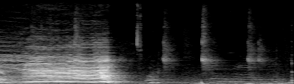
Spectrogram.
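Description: A dairy cow being hand-milked gives one long, loud, close moo that falls off at the end, followed by quiet shuffling and a brief spoken word.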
